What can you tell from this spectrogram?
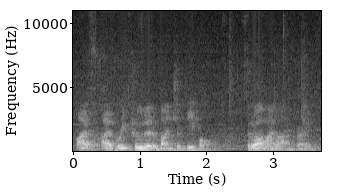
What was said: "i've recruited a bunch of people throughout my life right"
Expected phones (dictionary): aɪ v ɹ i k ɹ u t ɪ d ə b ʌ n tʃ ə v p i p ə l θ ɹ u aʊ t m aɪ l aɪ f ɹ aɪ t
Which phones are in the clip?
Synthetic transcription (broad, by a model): aɪ v ɹ i k ɹ u t ɪ d ə b ʌ n tʃ ə v p i p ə l θ ɹ u aʊ t m aɪ l aɪ f ɹ aɪ t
